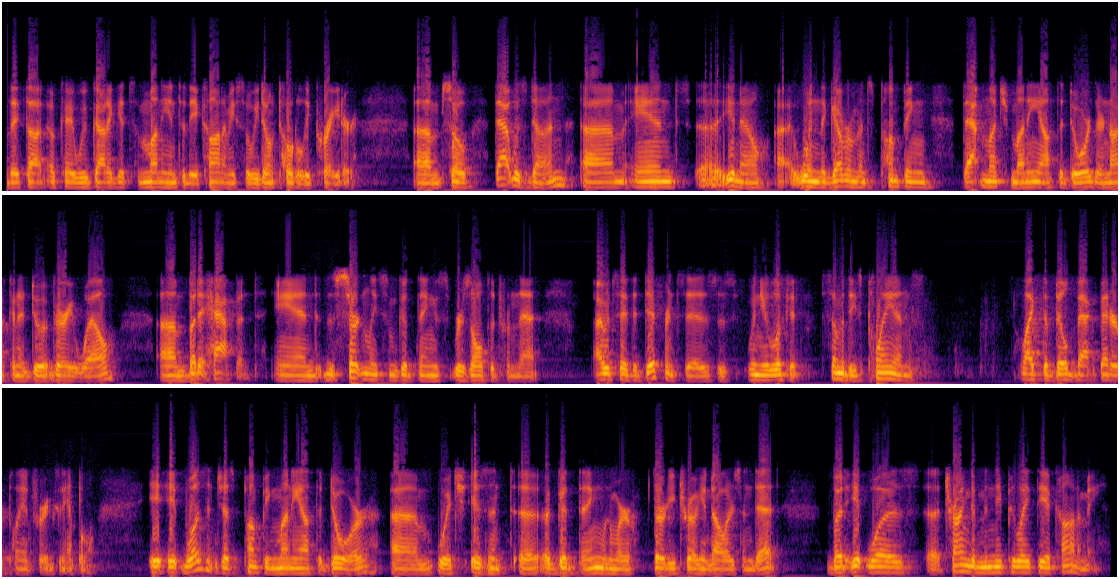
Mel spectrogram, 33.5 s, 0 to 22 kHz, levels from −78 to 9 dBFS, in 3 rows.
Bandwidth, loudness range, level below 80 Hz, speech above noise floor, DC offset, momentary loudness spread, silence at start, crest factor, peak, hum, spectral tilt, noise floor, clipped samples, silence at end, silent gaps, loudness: 10.5 kHz; 2 LU; -48 dBFS; 37 dB; under 0.1%; 8 LU; 0.05 s; 12 dB; 0 dBFS; none; -7 dB/octave; -48 dBFS; under 0.1%; 0.2 s; none; -12 LUFS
